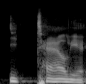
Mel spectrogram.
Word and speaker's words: Italian: Começa no T. Italian. Italian. Então, você não muda esse som do T aqui.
